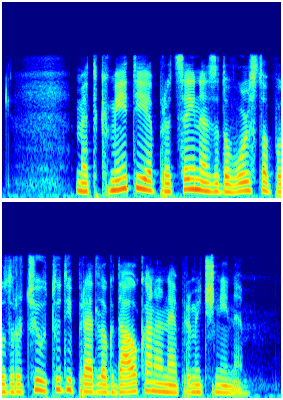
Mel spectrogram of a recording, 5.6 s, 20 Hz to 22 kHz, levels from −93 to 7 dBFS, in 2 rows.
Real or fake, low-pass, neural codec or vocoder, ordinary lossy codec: real; 7.2 kHz; none; Opus, 64 kbps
